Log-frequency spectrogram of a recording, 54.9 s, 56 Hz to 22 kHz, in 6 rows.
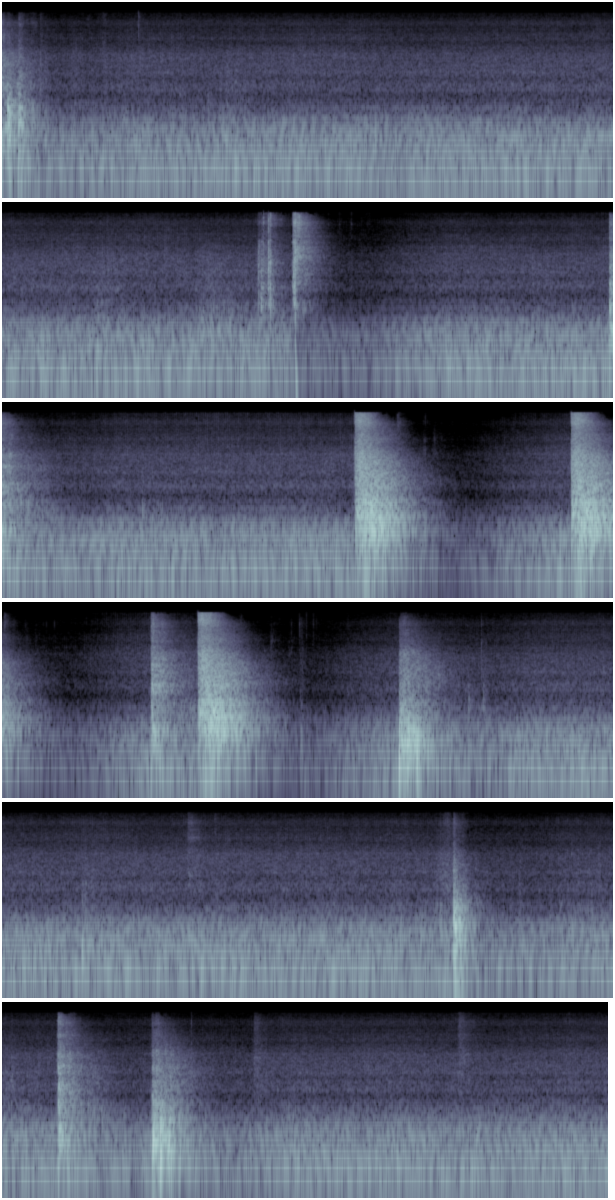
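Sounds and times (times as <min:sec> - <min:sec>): steady low hum: 0:00.0 - 0:54.9
rifle shots with echo: 0:23.6 - 0:24.7, 0:26.9 - 0:27.9, 0:29.7 - 0:31.5, 0:33.4 - 0:34.2, 0:48.0 - 0:48.8.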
